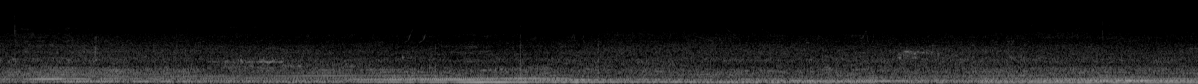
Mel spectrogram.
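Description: Engines of classic BMW cars, including a 2002 and an E30 3 Series, running laps on a race circuit. The engine note rises and falls as the cars accelerate and pass, loudest about halfway through and again near the end.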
